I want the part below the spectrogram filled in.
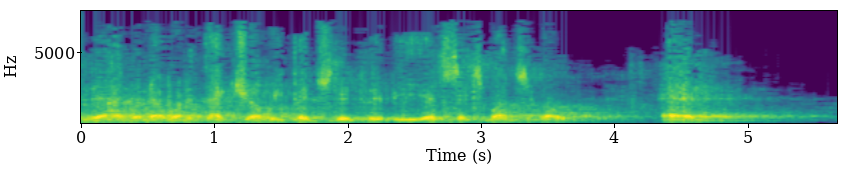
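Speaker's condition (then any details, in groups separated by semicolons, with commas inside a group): Laryngectomy; voice box removed by surgery, speech device placed in throat; taught to talk with throat device, cannot talk without thumb, earlier voice loss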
